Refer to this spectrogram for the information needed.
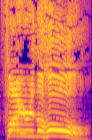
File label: fire in the hole, male; Kenney's Sound Pack; Voiceover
